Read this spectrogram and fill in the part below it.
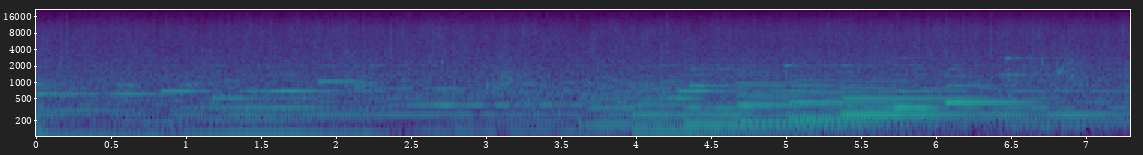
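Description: Steady rain falls in the Pokemon Legends Arceus video game, a soft, even patter held under gentle background music for the whole stretch with no talking.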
